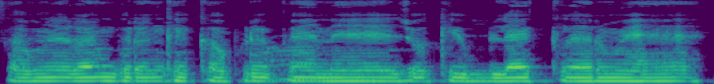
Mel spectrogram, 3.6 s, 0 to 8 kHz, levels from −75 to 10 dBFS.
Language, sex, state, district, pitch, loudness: Hindi, male, Jharkhand, Ranchi, 125 Hz, -14 LUFS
